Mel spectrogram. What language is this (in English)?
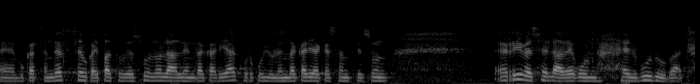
Basque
